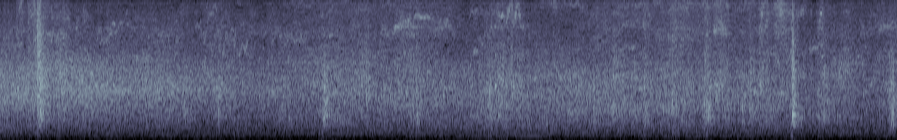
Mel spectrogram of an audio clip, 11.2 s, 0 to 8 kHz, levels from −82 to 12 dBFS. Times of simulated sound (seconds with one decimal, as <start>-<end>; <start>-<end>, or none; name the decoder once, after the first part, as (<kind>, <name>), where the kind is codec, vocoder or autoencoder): 0.0-4.2 (vocoder, Vocos); 5.0-8.0; 8.7-11.2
